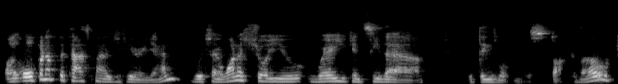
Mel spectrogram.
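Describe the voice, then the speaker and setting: Very animated and a little fast, a man with a husky mid-range voice leads a live computer class on a video call. He breaks things down step by step and keeps checking in with "okay?" and "right?", and his laptop or headset mic gives the call a muffled sound.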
